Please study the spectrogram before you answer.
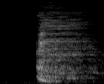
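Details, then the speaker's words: Simulated nursing teaching of pre- or post-operative deep breathing and splinted coughing: after deep breaths, the patient gives one strong, deep, deliberate cough. "Take deep breaths for 3 seconds, and then you're going to cough out 3 short times. You're going to ask your patient to take a quick deep breath through her mouth and strongly and deeply cough again"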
